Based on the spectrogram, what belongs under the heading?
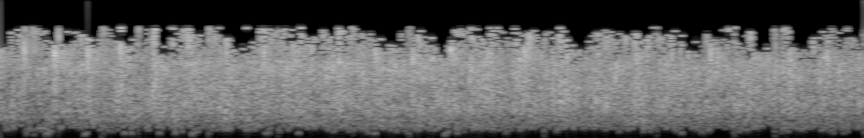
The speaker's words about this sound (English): We'll see if they clap that loud when you wear skinny jeans the first time, okay?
